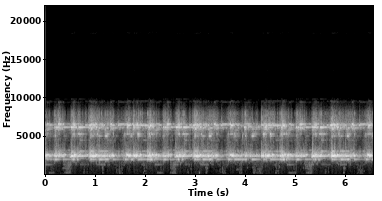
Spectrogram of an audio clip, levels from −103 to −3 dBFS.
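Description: The audio passed through an Opus call path whose 8 kHz bandwidth limits the top end. At 1.75 to 1.77 s about 0.7 s of audio was dropped in a skip ahead, so playback jumps forward with no fill. From 2.33 to 3.66 s a jitter buffer speed-up trimmed pitch-period slices totalling about a tenth of a second, so the sound runs 8% fast at unchanged pitch and feels hurried.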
